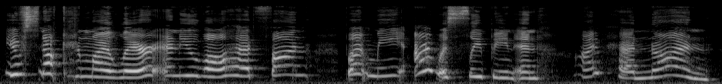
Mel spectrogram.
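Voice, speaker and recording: A woman's voice: very high voice, lively intonation, slow pace, bright, forceful tone, pitched above the performer's own voice, exaggerated voice. A woman voicing a big, grumbling, self-pitying bear who whines and wails in a children's storybook. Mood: whiny, aggrieved. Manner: whiny, wailing. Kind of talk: animated children's storybook reading.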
